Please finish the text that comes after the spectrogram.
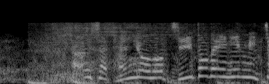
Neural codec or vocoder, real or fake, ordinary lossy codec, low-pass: codec, 16 kHz, 4 kbps, FreqCodec, smaller model; fake; Opus, 64 kbps; 7.2 kHz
